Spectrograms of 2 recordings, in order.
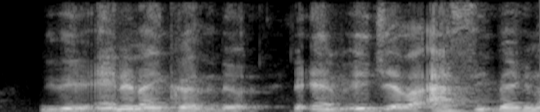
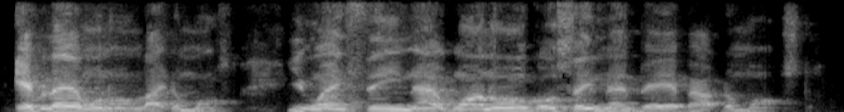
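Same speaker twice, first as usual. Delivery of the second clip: normal talking voice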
